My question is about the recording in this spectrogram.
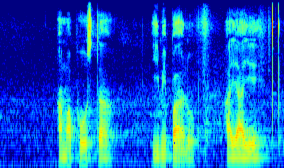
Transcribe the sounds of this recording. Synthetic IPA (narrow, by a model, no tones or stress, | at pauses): amapʰostʼa | jimib̥ʱalɔajaːjɛ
